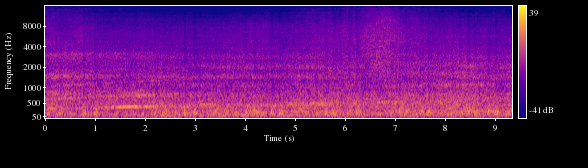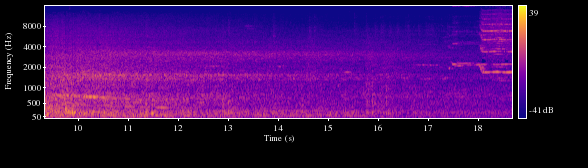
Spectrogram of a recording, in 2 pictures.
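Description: Musashino Line electric commuter train running along the platform: a loud rumble of wheels on rails, with a whine that slides up and down in pitch, growing quieter after about ten seconds. Just before the end, a short high-pitched tone with several overtones comes in.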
